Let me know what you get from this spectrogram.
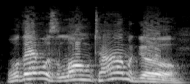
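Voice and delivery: high, loud mock-indignant hillbilly woman. Stepmother answering his accusation in public, indignant mimicry. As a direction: protest shrilly in mock outrage. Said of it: "she looked at me indignantly and said".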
